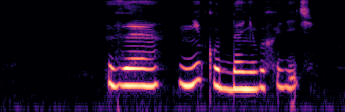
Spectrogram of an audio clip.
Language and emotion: Russian, sad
